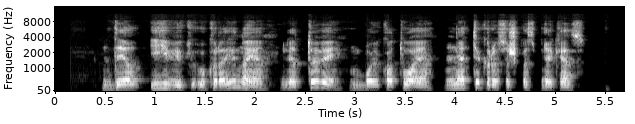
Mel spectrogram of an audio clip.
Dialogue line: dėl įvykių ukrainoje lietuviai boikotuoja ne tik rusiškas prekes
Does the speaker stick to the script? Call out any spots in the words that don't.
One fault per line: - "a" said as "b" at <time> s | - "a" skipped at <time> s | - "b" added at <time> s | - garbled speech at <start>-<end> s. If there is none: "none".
none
